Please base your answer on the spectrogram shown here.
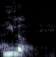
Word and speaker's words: Stylo: It's actually from the Spanish word estilo. Estilo. Yeah, meaning. That's it. Pronounced Stilo, not Stylo.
